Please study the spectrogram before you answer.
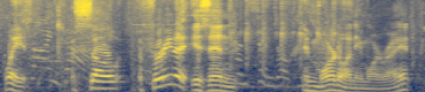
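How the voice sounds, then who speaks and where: Casual streamer with a lively voice. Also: male voice, mid-range voice, takes it slowly. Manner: casual, exclamatory reactions. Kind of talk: live gameplay commentary.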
